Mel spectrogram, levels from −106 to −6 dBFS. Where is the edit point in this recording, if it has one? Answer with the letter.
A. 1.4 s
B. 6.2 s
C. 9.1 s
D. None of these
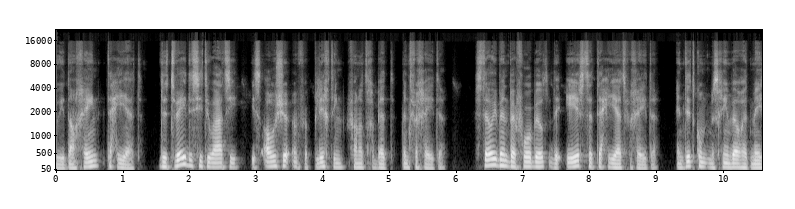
C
